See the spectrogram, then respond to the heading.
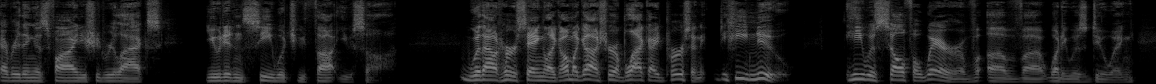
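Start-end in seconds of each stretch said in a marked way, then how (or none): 0.0-3.5 flat monotone voice. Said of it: "in a monotone voice".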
